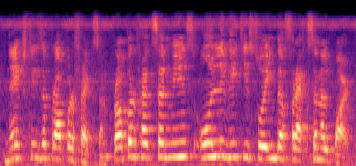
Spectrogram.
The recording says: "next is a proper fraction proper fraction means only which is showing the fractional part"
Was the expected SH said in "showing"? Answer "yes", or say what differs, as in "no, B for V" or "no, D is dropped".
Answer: no, S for SH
